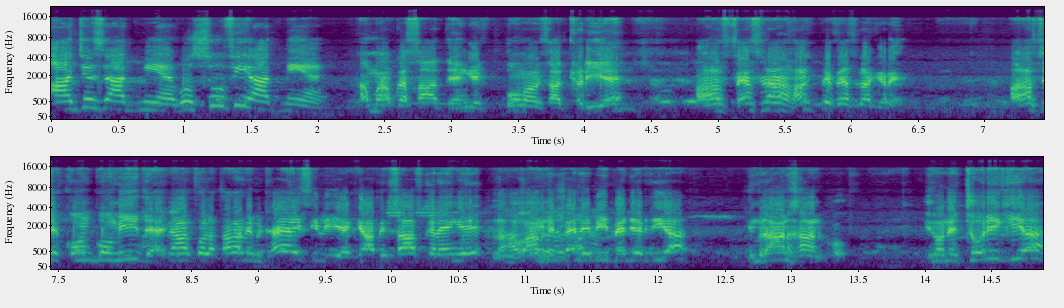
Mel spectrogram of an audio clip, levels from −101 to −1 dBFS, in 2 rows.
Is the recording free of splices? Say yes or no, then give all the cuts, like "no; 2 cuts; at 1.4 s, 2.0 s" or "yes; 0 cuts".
no; 3 cuts; at 2.1 s, 8.3 s, 10.8 s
